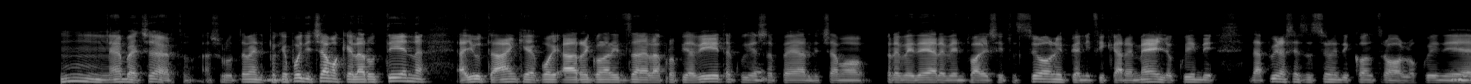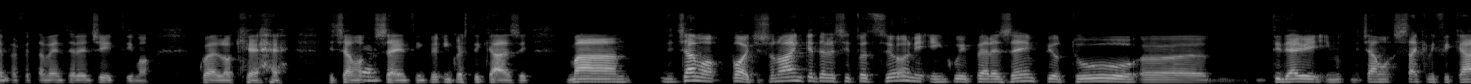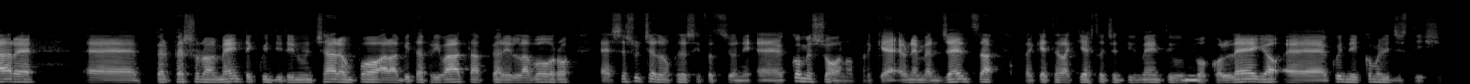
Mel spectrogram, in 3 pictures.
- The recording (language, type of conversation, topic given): Italian, podcast, Com'è per te l'equilibrio tra vita privata e lavoro?
- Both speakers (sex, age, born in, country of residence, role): female, 25-29, Italy, Italy, guest; male, 25-29, Italy, Italy, host
- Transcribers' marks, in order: other background noise; "quindi" said as "quini"; laughing while speaking: "che"; "queste" said as "quese"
